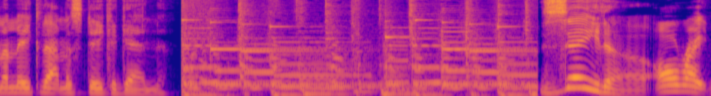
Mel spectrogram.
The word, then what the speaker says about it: Zaida: Zaida. Alright, now there's another pronunciation, Zaida, but I don't care. I'm saying Zaida.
